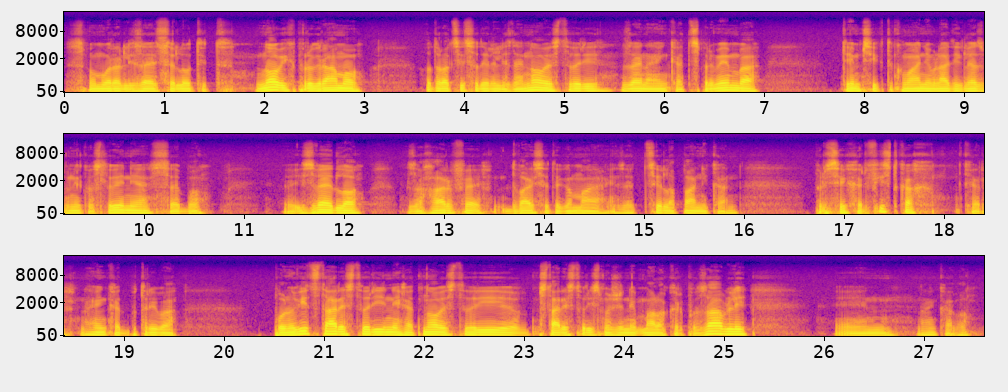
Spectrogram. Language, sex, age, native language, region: Slovenian, male, 50-59, Slovenian, Drava region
